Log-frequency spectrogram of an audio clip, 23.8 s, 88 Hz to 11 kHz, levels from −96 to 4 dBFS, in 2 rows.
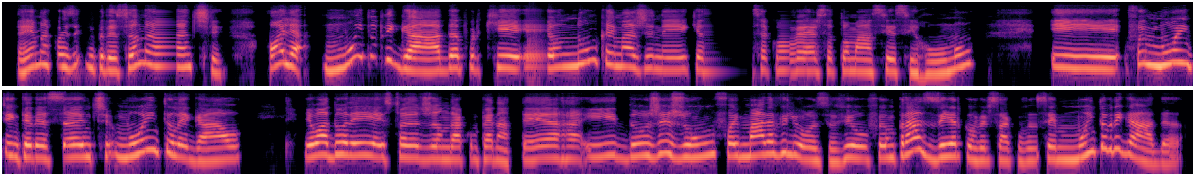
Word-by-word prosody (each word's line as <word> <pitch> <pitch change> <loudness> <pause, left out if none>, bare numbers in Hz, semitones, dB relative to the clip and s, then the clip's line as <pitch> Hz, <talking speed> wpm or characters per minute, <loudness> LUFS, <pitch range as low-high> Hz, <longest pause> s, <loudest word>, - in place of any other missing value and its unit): é 210 +6 -1
uma 305 0 -3
coisa 275 -1 -2
impressionante. 265 - -1 0.4
Olha, 325 +2 +3 0.2
muito 365 - -1
obrigada, 240 - +4
porque 250 0 +1
eu 255 +1 +3
nunca 320 +5 -1
imaginei 240 -5 -2
que 230 - -3 0.5
essa 225 -1 -8
conversa 210 -1 -5
tomasse 210 0 -4
esse 200 -1 -4
rumo 195 - -3 0.8
e 245 -2 +3
foi 320 0 -5
muito 305 -1 +3
interessante, 235 0 +2
muito 290 +7 0
legal, 205 -2 0 0.6
eu 245 +3 +7
adorei 270 0 +4
a 235 - +3
história 225 0 0
de 210 0 -7
andar 210 -1 -1
com 210 +1 -15
o 195 - -12
pé 210 +1 -3
na 190 -3 -5
terra 215 +1 -3
e 245 +2 -5
do 245 +4 0
jejum, 250 -1 0
foi 255 -2 +1
maravilhoso, 255 -7 0
viu, 220 +2 +2
foi 225 +3 -1
um 230 - -5
prazer 250 - +3
conversar 195 -4 -4
com 190 -1 -11
você, 195 +3 -4
muito 235 - -1
obrigada. 205 - -2
235 Hz, 120 wpm, -23 LUFS, 210-270 Hz, 0.8 s, eu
